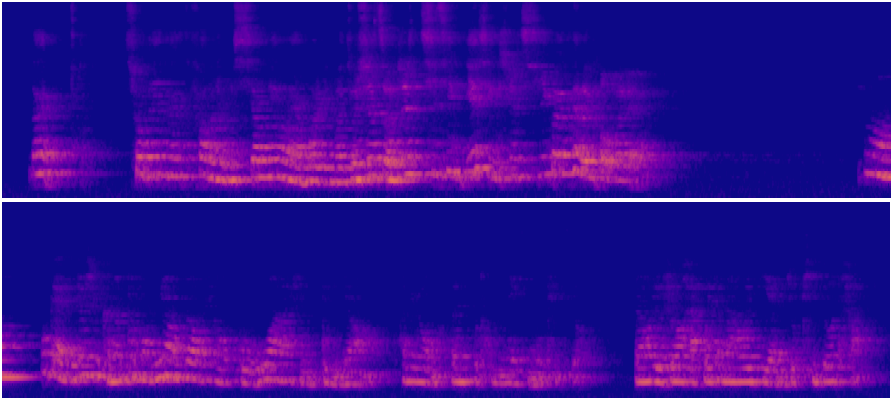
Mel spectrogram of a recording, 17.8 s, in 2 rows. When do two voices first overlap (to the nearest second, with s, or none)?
none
